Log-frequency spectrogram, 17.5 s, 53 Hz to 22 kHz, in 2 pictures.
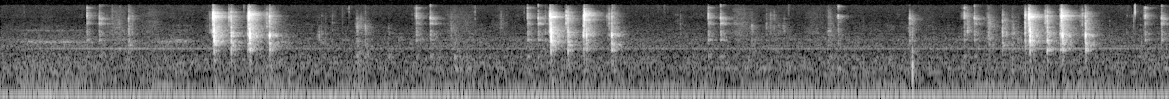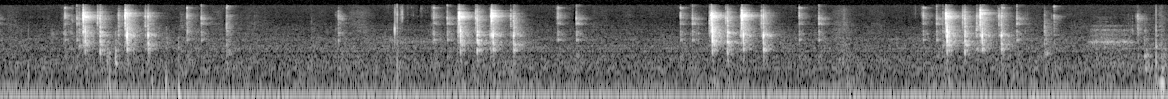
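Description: Faint computer keyboard keystrokes in short bursts of a few clicks every two to three seconds, as shortcut keys are pressed while editing a 3D mesh.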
